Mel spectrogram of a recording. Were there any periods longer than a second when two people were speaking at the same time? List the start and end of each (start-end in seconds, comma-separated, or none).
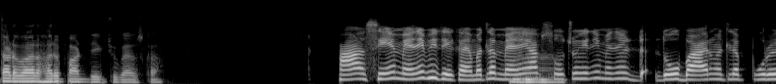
none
